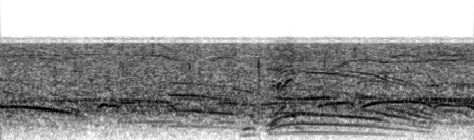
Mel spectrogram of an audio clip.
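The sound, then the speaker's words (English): A few voices imitate a cheering crowd with rising whoops and hollers, loud, layered over a steady noisy background. “The crowd goes wild. Woo! Woo-hoo!”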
